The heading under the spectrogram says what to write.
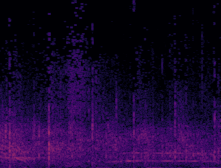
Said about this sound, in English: if you guys would welcome him, I've asked him to come and share with us tonight. Oh, you can keep clapping.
